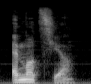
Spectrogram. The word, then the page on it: emocja: [ɛmɔt͡sja]; /ẽmocʹi ̯a/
